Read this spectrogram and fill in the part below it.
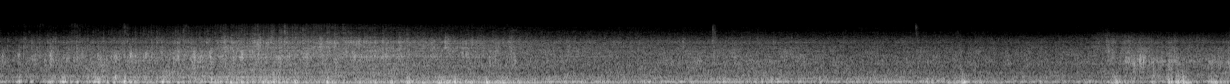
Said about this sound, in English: I gotta walk past these trucks, they're getting kind of noisy.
